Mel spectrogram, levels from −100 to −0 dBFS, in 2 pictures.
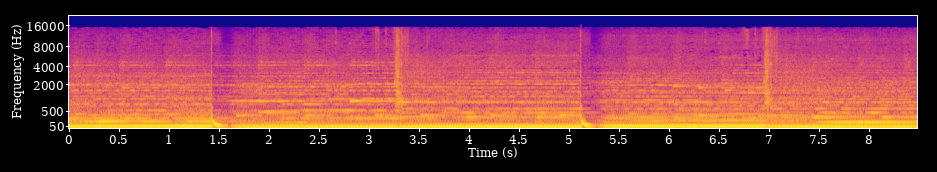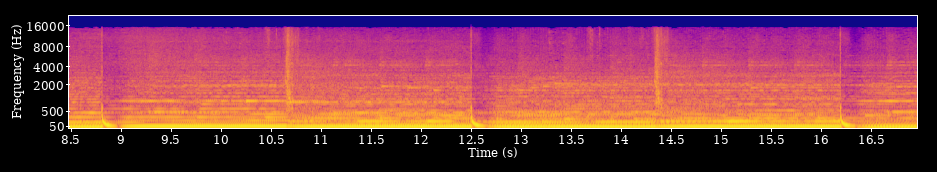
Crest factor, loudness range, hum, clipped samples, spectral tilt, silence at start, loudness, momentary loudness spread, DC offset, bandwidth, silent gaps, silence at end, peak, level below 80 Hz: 10 dB; 2 LU; none; under 0.1%; -6 dB/octave; 0 s; -13 LUFS; 3 LU; under 0.1%; 14.5 kHz; none; 0 s; 0 dBFS; -10 dBFS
